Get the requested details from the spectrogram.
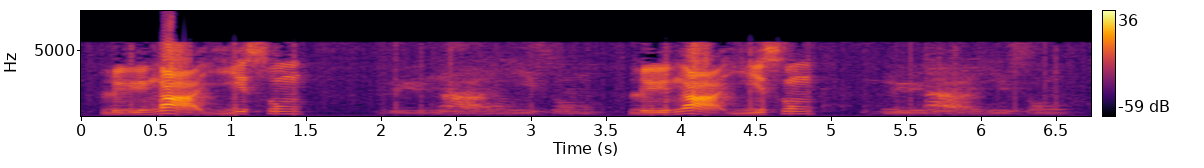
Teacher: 这个三音节的词怎么读呢？是前头两个当双音节读，最后一个单独读 ，所以是吕啊乙这样来读。然后松呢是数词，是给整个词加的，是单独读。吕啊乙松，吕啊乙松，吕啊乙松，吕啊乙松，比喻▁Sarah，比喻▁Sarah，比喻▁Sarah，比喻▁Sarah，却来马囧，却来马囧，却来马囧，却来马囧，吕啊乙松，比喻▁Sarah，吕啊乙松，比喻▁Sarah，吕啊乙松，比喻▁Sarah，吕啊乙松，比喻▁Sarah，却来马囧，却来马囧，却来马囧，却来马囧，连起来试一下啊。吕啊乙松，比喻▁Sarah，▁却来马囧。吕啊乙松，比喻▁Sarah，▁却来马囧。不错。再学一句哈，再学一句啊。紧巴亲包，紧巴亲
